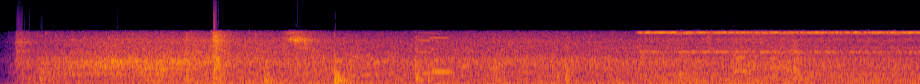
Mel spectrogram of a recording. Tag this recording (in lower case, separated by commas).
outside, urban or man-made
